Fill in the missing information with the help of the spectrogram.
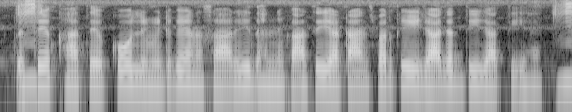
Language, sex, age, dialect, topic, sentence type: Hindi, female, 41-45, Kanauji Braj Bhasha, banking, statement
